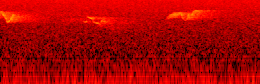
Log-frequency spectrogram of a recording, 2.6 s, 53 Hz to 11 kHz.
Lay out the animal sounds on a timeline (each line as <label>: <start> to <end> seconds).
Red-eyed Vireo (Vireo olivaceus): 0.0 to 2.6 seconds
